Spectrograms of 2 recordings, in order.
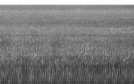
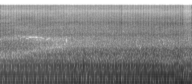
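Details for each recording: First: Old power washer engine after repair, RPM turned up to offset governor springs stretched from years of running at full RPM; it now holds a steady, even high-speed drone with no hunting or sag, running normally at full speed. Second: Old power washer engine at full throttle, bogging with a laboured steady low single-cylinder drone after the year-old pump was turned up for more pressure; fuel isn't dirty, and stretched governor springs were later found to be the cause.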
